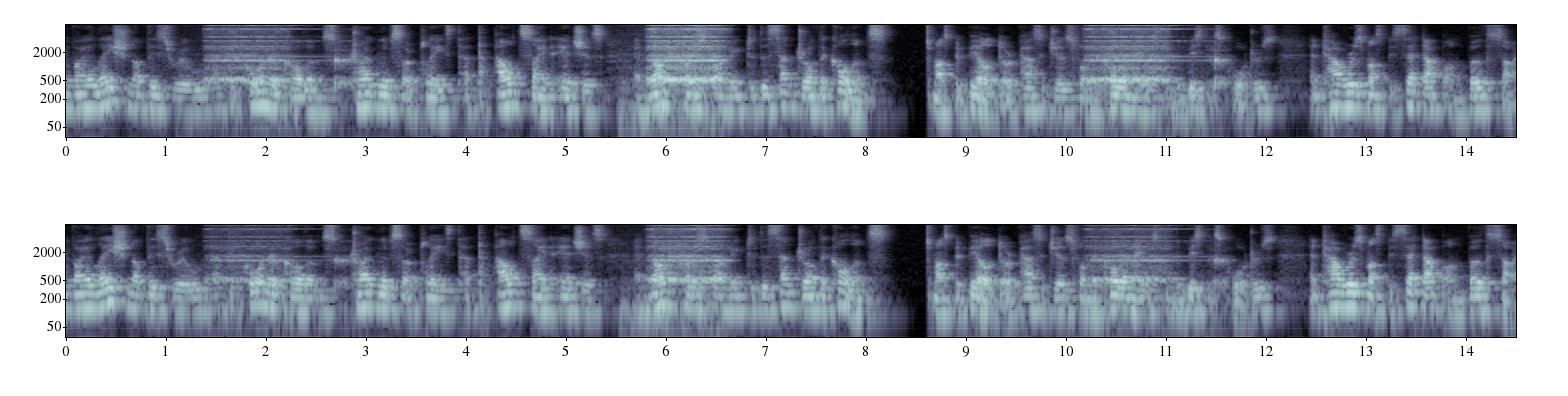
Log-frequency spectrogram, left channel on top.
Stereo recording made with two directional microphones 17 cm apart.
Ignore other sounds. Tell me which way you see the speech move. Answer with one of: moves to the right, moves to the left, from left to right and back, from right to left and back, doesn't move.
from right to left and back.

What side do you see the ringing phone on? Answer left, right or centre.
left.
